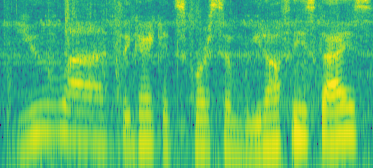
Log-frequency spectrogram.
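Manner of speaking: very quiet, secretive, hushed half-whisper. Player speaking as their game character: half-whispering. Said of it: "why am I whispering?".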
